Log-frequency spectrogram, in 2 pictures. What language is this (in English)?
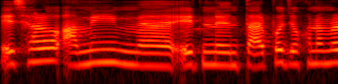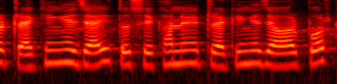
Bangla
